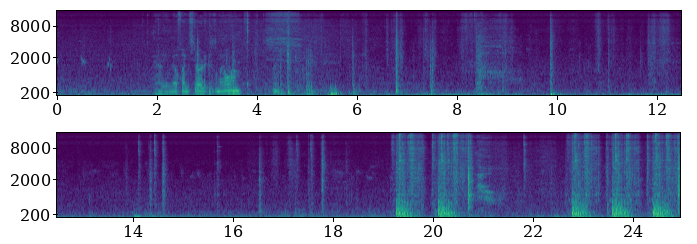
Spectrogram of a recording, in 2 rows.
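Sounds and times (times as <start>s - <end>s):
chainsaw starter cord rasping: 19.2s - 21.0s, 22.7s - 24.9s
clicks and knocks handling chainsaw: 19.2s - 21.0s, 22.7s - 24.9s.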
